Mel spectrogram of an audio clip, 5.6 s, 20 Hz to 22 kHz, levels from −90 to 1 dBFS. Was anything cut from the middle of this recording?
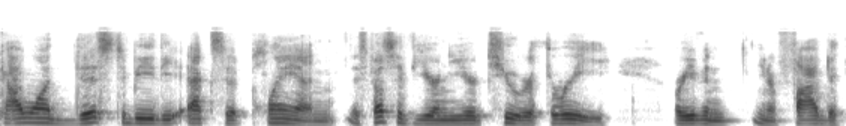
no; 0 cuts

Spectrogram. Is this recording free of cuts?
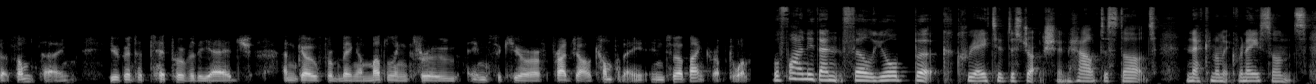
no; 1 cut; at 4.6 s

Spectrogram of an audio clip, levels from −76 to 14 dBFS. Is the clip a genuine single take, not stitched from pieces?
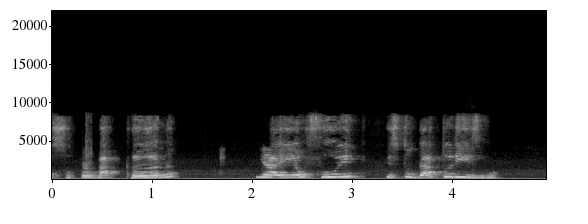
yes; 0 cuts

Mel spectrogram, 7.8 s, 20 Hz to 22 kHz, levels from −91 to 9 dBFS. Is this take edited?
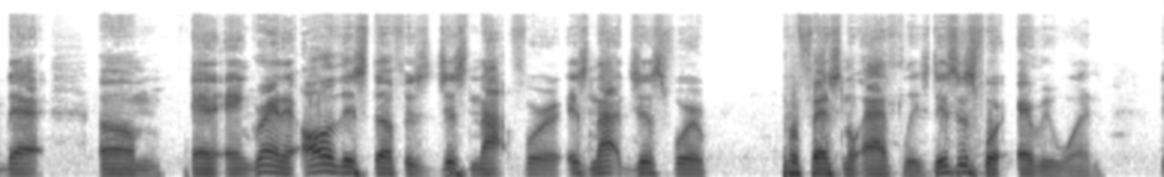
yes; 1 cut; at 1.2 s

